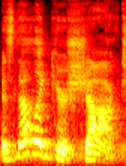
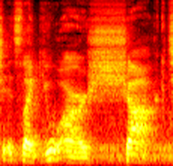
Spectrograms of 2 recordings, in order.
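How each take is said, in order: First: Said in the usual way. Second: Slow and soft, leaning on "you are"; "are" stretched and weighted, the whole line slow; stress on are. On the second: Shown as a demonstration. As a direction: draw out "you are shocked" to make it land.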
